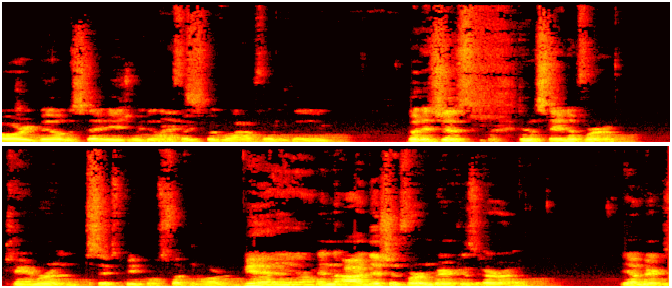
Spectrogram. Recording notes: We were still new and forgot to select our mics through computer so the audio isn't the greatest.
